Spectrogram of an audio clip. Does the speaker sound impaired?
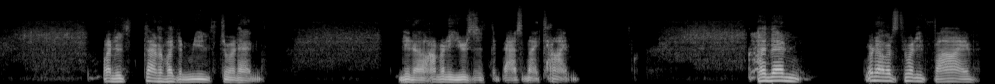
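Yes: Ullrich congenital muscular dystrophy; scoliosis surgery at 14 nearly fatal, stopped breathing 2 minutes six weeks later.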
